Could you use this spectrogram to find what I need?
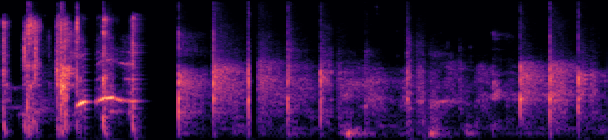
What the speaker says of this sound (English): Okay, guys, let's give a hand clap to Shafiq for sharing with us.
